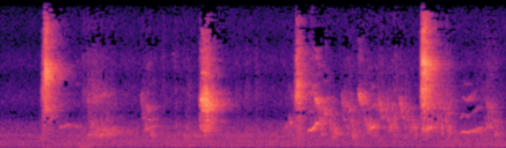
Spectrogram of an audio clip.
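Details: Parakeets being affectionate with each other give short, harsh, high chirps and scratchy chatter: a few sharp calls spaced a second or two apart, with softer twittering between.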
